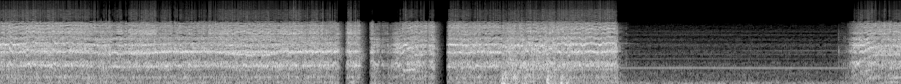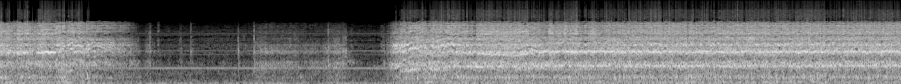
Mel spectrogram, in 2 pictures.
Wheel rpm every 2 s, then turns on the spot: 220, 190, 170, 60, 120, 10, 100, 230, 230.
none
